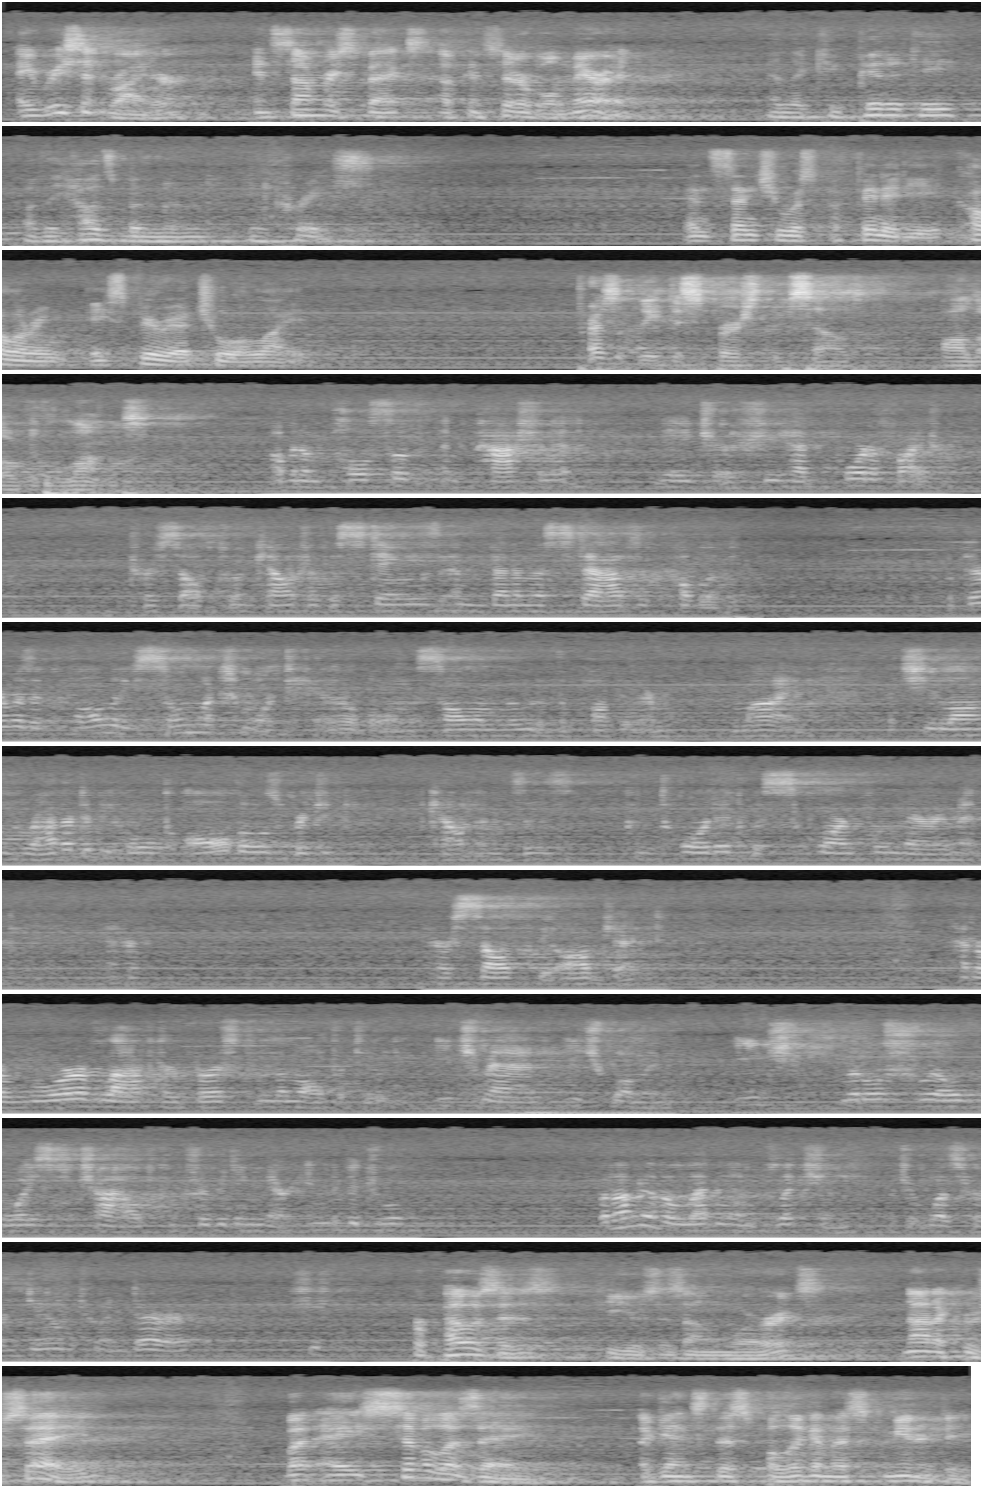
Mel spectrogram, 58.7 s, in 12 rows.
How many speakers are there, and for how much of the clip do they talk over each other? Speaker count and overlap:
5, no overlap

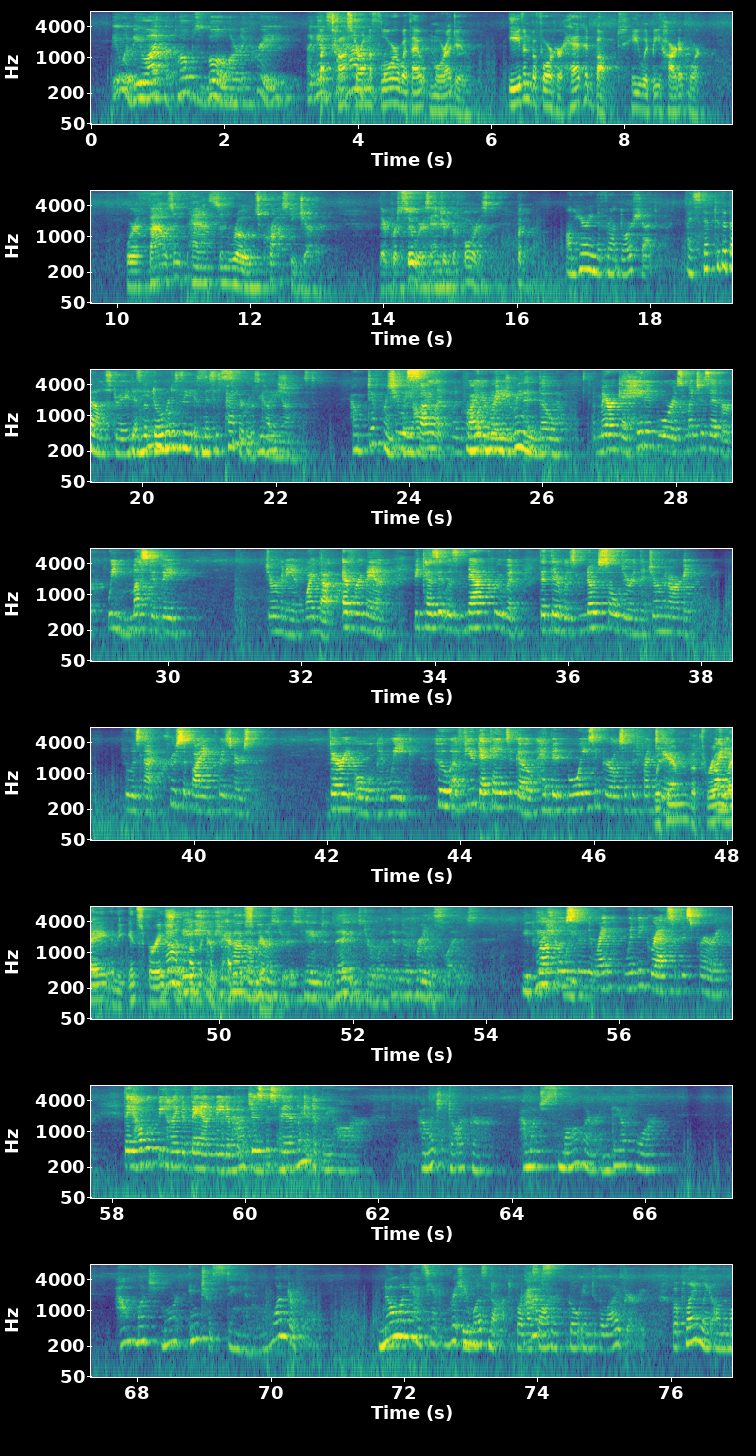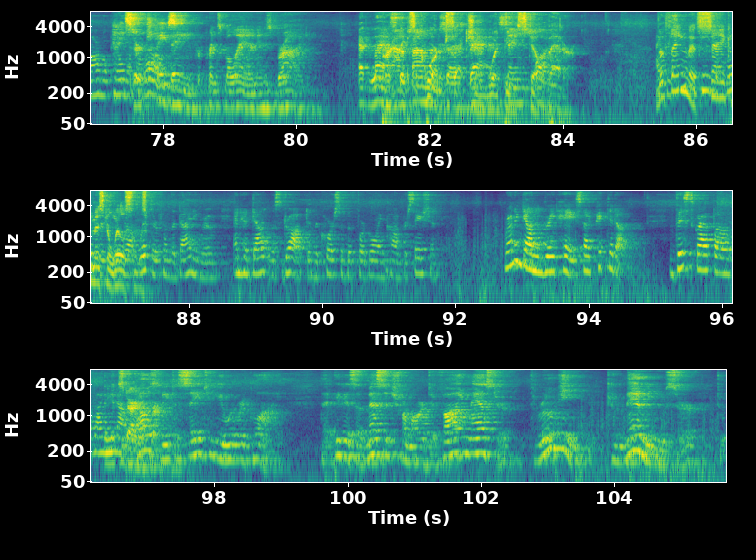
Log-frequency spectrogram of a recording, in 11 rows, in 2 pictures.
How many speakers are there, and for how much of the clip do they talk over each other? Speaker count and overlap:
6, about 21%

